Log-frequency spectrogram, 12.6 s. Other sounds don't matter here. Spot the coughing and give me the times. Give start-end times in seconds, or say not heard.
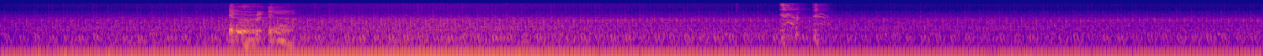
2.2-3.0, 7.3-8.3.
